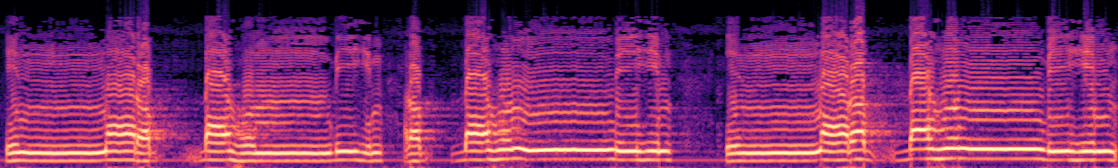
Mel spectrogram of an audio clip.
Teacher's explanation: Ikhfa syafawi artinya sedikit samar-samar di bibir.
